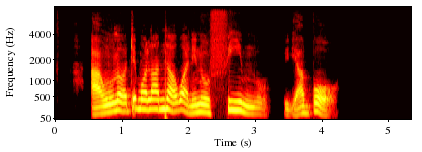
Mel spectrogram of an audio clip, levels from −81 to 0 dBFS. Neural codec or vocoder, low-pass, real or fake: codec, 16 kHz, 0.5 kbps, X-Codec, HuBERT features, trained on LibriSpeech; 7.2 kHz; fake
